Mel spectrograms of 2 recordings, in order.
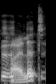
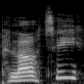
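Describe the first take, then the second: First: The name has its usual spoken form. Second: The name is sounded out letter by letter. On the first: The speaker calls it right. "no, that's Pilate" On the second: The speaker calls it wrong. "I'd never actually heard Pilate and connected it to the way that it's spelt"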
